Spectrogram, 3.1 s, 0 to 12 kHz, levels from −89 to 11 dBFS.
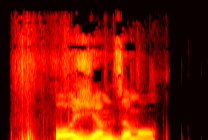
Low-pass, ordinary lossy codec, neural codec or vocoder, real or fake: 10.8 kHz; AAC, 48 kbps; none; real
